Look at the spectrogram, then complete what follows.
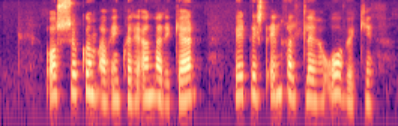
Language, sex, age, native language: Icelandic, female, 50-59, Icelandic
